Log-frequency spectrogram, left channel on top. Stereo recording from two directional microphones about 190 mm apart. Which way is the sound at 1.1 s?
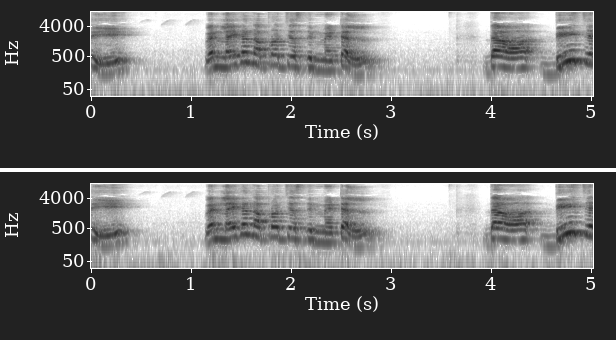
20° right (ahead or behind).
